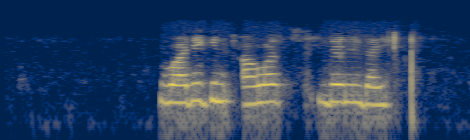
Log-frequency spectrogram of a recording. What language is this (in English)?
Kalasha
